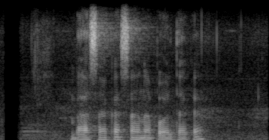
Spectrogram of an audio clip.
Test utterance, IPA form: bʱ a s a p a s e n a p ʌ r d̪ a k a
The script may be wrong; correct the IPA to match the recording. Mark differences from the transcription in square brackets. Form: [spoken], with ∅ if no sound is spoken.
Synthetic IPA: bʱ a s a [k] a s [a] n a p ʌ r d̪ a k a

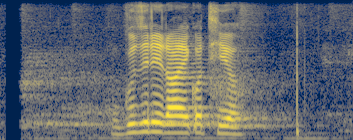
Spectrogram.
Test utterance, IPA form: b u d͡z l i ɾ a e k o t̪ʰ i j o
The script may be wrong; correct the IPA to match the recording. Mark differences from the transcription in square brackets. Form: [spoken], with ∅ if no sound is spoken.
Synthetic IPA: [ɡ] u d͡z [ɾ] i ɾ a e k o t̪ʰ i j o

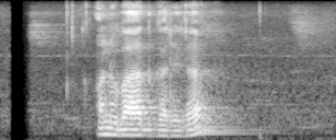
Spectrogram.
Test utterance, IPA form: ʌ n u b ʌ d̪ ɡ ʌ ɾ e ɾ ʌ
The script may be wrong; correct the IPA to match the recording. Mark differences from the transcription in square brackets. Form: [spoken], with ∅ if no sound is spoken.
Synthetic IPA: ʌ n u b [a] d̪ ɡ ʌ ɾ e ɾ ʌ

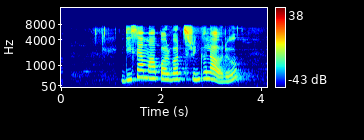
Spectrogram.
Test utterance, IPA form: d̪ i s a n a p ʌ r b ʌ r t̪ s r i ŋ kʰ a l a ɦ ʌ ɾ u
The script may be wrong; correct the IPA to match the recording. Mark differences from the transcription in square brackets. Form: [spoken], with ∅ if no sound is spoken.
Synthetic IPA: d̪ i s a [m] a p ʌ r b ʌ r t̪ s r i ŋ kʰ [ʌ] l a ɦ ʌ ɾ u

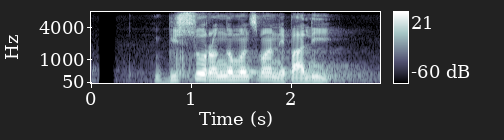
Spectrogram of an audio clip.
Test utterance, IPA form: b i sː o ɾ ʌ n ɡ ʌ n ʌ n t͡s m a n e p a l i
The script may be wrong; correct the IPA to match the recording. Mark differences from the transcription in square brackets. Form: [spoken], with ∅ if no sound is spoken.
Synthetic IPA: b i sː o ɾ ʌ [ŋ] ɡ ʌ [m] ʌ n t͡s m a n e p a l i

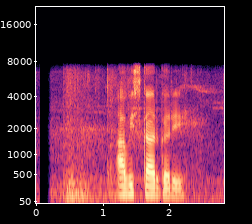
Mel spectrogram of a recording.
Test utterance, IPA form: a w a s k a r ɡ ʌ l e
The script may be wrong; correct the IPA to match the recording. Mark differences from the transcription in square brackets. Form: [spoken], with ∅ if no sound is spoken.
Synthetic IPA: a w [i] s k a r ɡ ʌ [ɾ] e

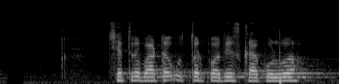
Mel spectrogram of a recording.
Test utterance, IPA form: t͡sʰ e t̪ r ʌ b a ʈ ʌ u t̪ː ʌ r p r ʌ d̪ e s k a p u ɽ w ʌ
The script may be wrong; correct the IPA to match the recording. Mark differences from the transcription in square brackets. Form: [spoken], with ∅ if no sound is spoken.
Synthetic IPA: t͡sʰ e t̪ r ʌ b a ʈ ʌ u t̪ː ʌ r p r ʌ d̪ e s k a p u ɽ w ʌ

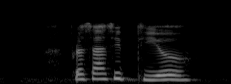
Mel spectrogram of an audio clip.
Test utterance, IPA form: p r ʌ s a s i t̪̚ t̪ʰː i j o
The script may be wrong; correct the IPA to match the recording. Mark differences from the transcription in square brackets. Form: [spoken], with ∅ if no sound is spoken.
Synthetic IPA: p r ʌ s a s i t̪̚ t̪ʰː i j o

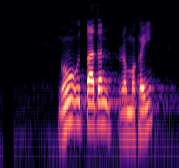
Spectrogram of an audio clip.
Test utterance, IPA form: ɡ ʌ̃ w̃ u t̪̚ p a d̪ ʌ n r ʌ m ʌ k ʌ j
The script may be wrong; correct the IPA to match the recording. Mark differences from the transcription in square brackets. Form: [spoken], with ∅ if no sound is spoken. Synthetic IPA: ɡ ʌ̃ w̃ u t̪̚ p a d̪ ʌ n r ʌ m ʌ k ʌ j

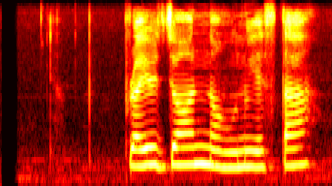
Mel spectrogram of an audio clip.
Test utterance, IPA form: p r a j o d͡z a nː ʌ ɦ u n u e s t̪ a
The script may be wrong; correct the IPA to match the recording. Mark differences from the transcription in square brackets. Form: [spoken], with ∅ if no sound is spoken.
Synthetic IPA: p r [ʌ] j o d͡z [ʌ] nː ʌ ɦ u n u e s t̪ a

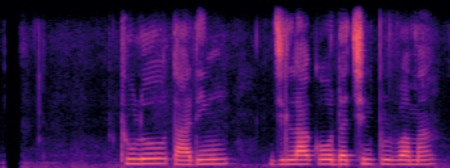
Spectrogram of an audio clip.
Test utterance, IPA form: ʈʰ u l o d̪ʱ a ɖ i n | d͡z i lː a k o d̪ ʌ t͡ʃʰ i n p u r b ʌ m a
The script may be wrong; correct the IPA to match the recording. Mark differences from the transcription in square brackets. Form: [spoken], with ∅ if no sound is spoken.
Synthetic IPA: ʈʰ u l o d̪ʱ a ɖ i [ŋ] | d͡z i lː a k o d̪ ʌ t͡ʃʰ i n p u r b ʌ m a

